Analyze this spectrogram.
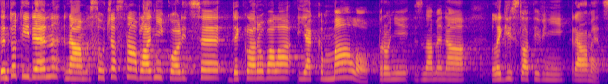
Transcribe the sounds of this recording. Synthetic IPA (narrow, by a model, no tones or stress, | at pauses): t̪ɛnt̪o̞t̪iːdɛnːaːmso̞wt͡ʃasnaːvlaːdɲiːkoalɪt͡sɛdɛklaɾo̞valajakmaːlopɾo̞ɲɪznamɛnaː | lɛɡɪslat̪ɪvɲiːɾaːmɛ̰t͡s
